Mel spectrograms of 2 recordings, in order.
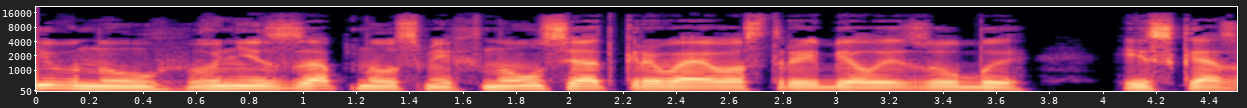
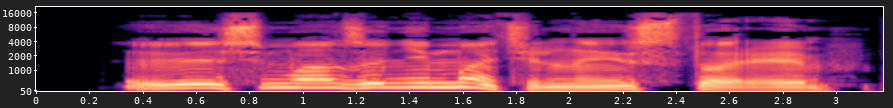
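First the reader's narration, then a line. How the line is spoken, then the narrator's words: Grumbled. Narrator (Russian): проворчал судья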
